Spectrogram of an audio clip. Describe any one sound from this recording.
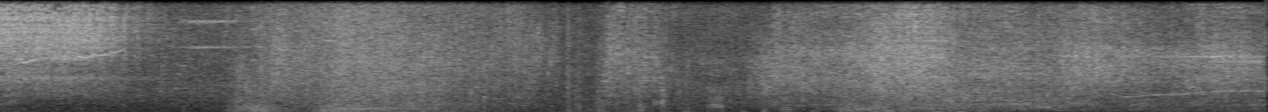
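An axe swishes and thuds in quick blows.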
